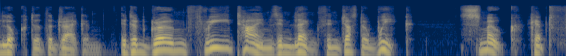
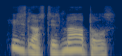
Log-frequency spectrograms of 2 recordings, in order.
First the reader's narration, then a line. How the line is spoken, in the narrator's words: Ron muttered in Harry's ear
